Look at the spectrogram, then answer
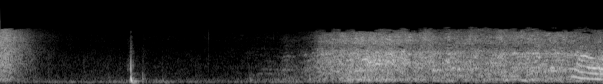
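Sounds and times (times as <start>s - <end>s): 
gunshot fired at a rabbit on a rock: 0.0s - 0.5s
laughter: 2.6s - 6.0s.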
